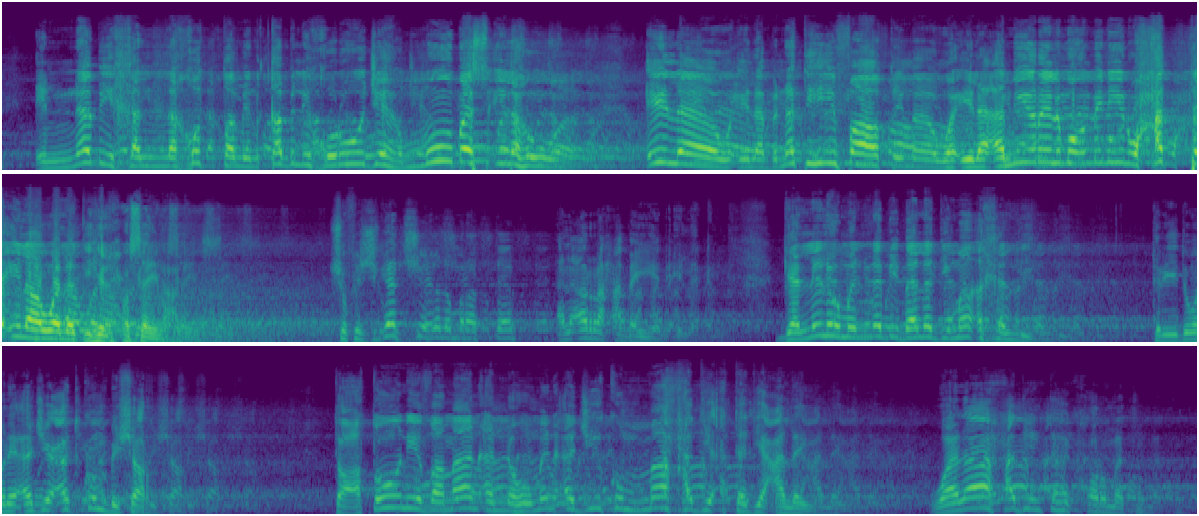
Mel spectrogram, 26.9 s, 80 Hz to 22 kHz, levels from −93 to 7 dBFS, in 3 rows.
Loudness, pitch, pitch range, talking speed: -22 LUFS, 225 Hz, 190-260 Hz, 115 wpm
